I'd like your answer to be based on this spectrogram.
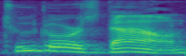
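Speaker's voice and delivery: ordinary delivery, nothing marked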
